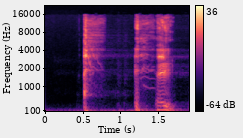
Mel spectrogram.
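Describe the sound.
An old man coughing harshly right after drawing on a cigarette: three rough, throaty bursts, the last one longer and heavier, with no talking.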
